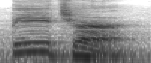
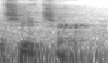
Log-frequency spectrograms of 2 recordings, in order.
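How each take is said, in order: First: The first sound is a plain 't' sound. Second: The first sound is a hissing 'ch' sound. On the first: The speaker calls it right. "eu sou teacher" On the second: The speaker calls it wrong. "não fale teacher. Teacher parece mais quando a gente ouve que você está dizendo cheater"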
